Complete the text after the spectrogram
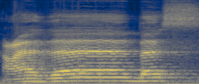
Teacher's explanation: ذال کے بعد الف مدہ ہونے کی وجہ سے ذال کو ایک الف کی مقدار کھینچیں گے اور با کو سین سے ملا دیں گے اس لیے کہ سین پر تشدید ہے۔ · با کو سین سے ملا دیں گے اس لیے کہ سین پر تشدید ہے۔ تشدید ہونے کی وجہ سے تھوڑا ٹھہراؤ کریں گے اور سین میں سیٹی نکالیں گے۔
